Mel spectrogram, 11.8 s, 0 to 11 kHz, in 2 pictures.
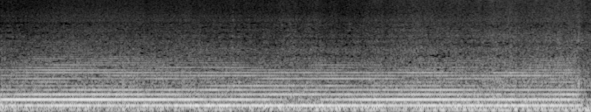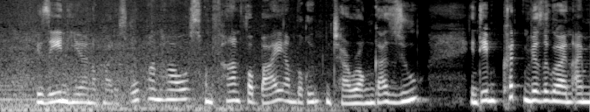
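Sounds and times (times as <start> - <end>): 
wind and water rushing: 0.0 - 9.4
boat engine droning while travelling across Sydney Harbour: 0.0 - 9.6
speech: 6.3 - 11.8.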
